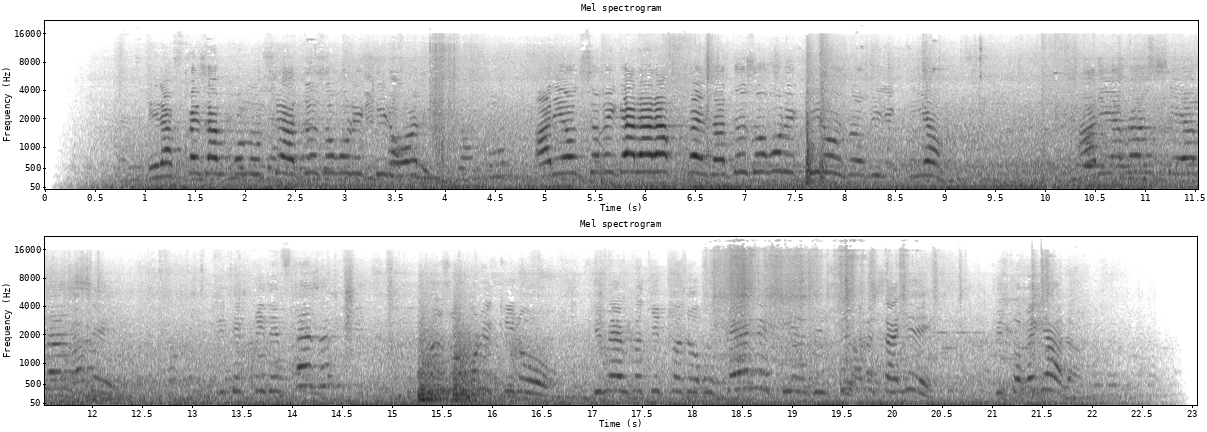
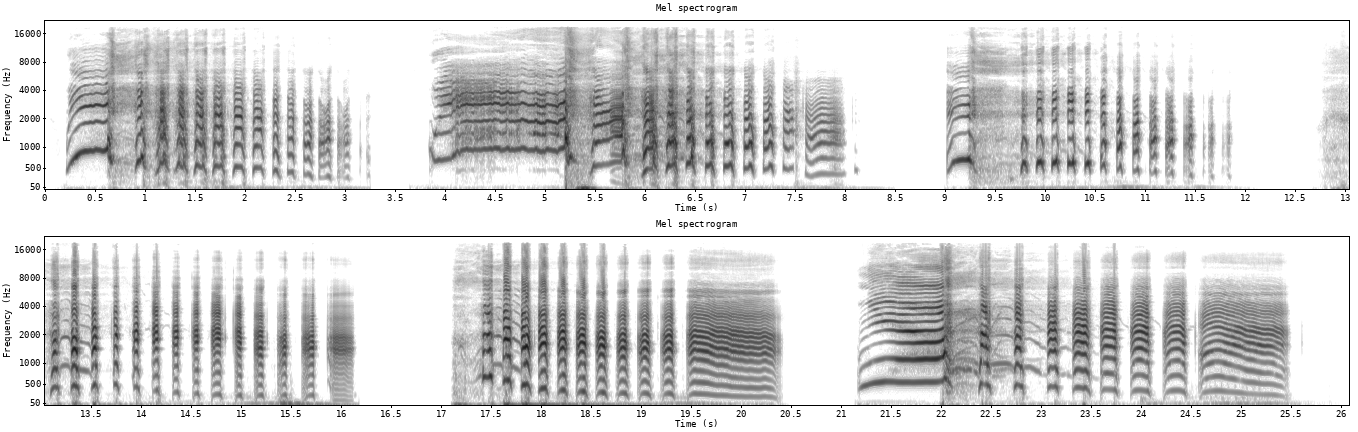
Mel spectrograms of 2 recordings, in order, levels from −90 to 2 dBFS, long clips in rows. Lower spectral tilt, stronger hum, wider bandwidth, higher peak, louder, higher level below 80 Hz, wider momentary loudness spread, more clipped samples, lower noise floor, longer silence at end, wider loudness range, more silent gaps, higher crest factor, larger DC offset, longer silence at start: first, -6 dB/octave vs 1.5 dB/octave; neither; about the same, over 20 kHz vs 19 kHz; about the same, -2 dBFS vs -2 dBFS; second, -25 LUFS vs -18 LUFS; first, -32 dBFS vs -54 dBFS; second, 13 LU vs 18 LU; neither; second, -52 dBFS vs under -90 dBFS; second, 0.45 s vs 0.65 s; about the same, 9 LU vs 11 LU; second, none vs 20.51-20.64 s, 20.74-20.78 s; about the same, 22 dB vs 20 dB; neither; first, 0.35 s vs 0.2 s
